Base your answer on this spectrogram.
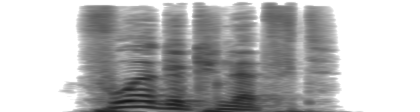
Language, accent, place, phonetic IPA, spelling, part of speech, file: German, Germany, Berlin, [ˈfoːɐ̯ɡəˌknœp͡ft], vorgeknöpft, verb, De-vorgeknöpft.ogg
- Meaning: past participle of vorknöpfen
